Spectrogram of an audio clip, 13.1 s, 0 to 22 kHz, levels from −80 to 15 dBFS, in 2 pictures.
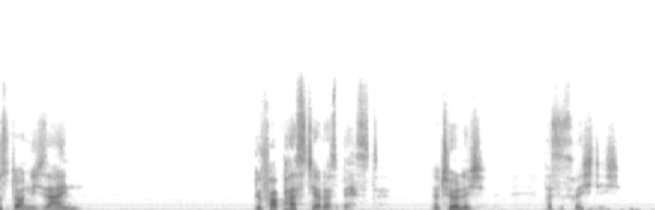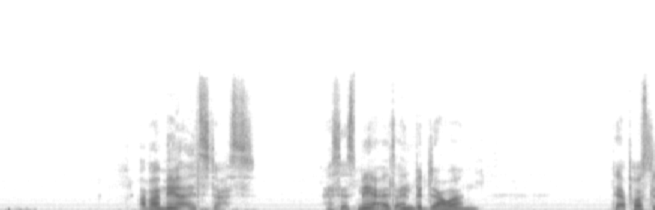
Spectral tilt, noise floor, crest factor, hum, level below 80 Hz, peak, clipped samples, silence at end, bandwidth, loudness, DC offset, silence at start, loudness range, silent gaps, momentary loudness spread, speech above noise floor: -3.5 dB/octave; -67 dBFS; 24 dB; 50 Hz at -65 dBFS; -60 dBFS; -12 dBFS; under 0.1%; 0 s; 18.5 kHz; -32 LUFS; under 0.1%; 0 s; 5 LU; none; 17 LU; 36 dB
